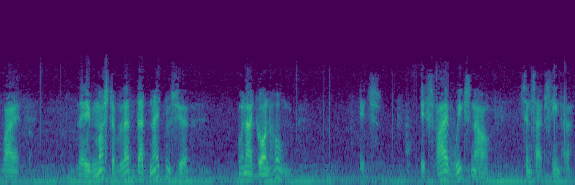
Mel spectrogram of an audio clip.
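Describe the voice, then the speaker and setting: An actor playing an earnest, anxious twenty-year-old student in a 1930s radio drama, halting and polite. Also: male voice, fairly low pitch, lively intonation, bright, forceful tone, full character voice. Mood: uneasy. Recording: muffled, hissy old radio broadcast.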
